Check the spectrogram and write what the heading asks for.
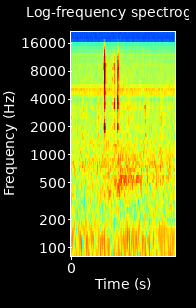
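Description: Quiet background with a few faint clicks about two-thirds of a second and a second in, from fingers handling a small metal-bodied Matchbox toy car.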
